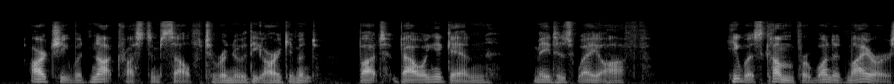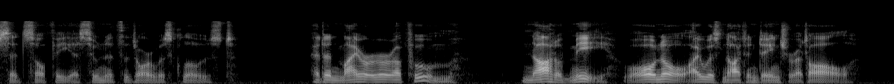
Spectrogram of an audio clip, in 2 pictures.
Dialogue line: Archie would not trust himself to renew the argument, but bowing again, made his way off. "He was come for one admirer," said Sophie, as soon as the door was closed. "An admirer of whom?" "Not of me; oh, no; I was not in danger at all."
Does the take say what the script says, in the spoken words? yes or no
yes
